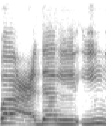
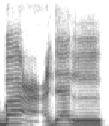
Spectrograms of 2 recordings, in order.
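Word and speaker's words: بَعْدَ: Alfusuqu ba'dal. Ba'dal bukan ba'dal. Kalau ba'dal itu hamzah.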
